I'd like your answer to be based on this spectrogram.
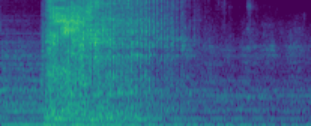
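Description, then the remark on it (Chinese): A Sumatran tiger lets out one deep, loud roar that bursts in harshly, then rumbles low and gradually fades over about two seconds. No one speaks. “那么和大家在这个世界地理杂志里面所看到的非洲老虎不一样啊，非洲老虎呢会去追逐这个猎物啊，可是苏门答腊虎呢？主要是靠潜伏啊，偷偷的靠近猎物，然后扑上去攻击它们啊，才可以得到食物的。”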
